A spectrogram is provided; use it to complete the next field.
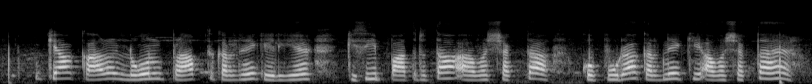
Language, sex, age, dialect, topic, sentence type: Hindi, male, 18-24, Marwari Dhudhari, banking, question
